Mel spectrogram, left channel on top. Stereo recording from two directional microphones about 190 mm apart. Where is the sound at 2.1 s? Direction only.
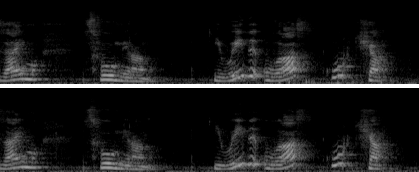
35° left (ahead or behind).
